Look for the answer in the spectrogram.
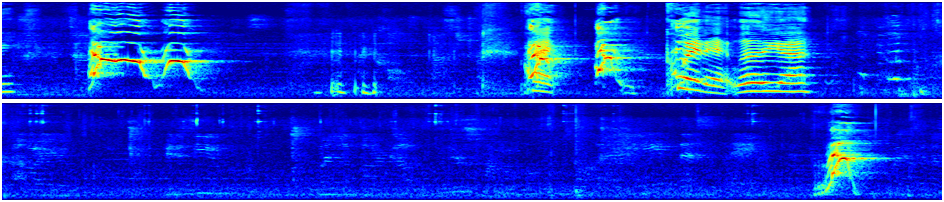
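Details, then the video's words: Puggle puppy yapping in short barks, then a run of whiny, wavering yelps, with a final lone bark after a long quiet stretch; a woman's voice speaks to the puppy in between. "Puggle Puppy Barks"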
